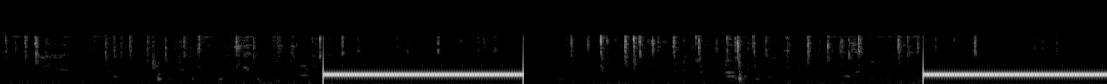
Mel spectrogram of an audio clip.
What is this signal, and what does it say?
Ringback tone (North America), 440 + 480 Hz.
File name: CENTRAL MORENA / out ruth.skyangel.24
